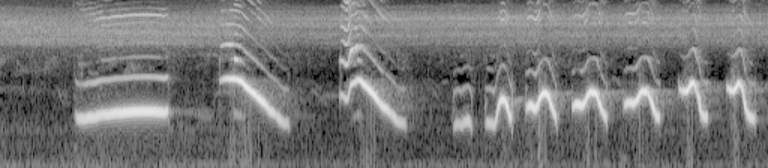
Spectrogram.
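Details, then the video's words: In a singing duel with another laughingthrush, a Black-throated laughingthrush gives a level whistle and two loud down-slurred notes, then a rapid series of seven bouncy, looping whistled notes, all over a steady background hiss. "Khướu bạc má Hót Đấu với khướu ngoài"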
